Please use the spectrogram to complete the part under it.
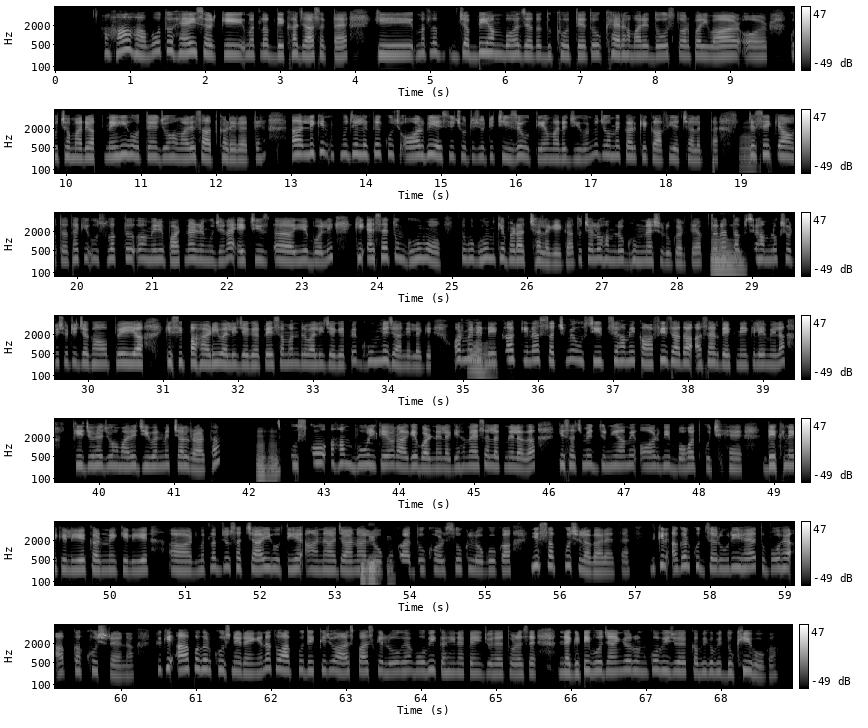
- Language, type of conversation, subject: Hindi, unstructured, दुख के समय खुद को खुश रखने के आसान तरीके क्या हैं?
- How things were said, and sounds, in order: in English: "पार्टनर"; tapping; in English: "नेगेटिव"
